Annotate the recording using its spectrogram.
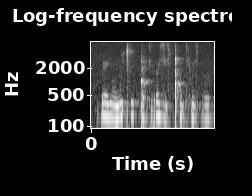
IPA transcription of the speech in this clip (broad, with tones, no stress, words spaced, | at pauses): ɓe˧jũ˨ jũ˦ǀʰi˧ǃɯ˨tʲrɯ˦ zʲɯ˨sʲǃʰõ˦˨tʲfũ˧sʲɓɯ˧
